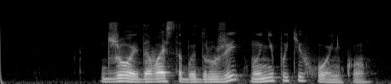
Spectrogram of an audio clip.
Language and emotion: Russian, positive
